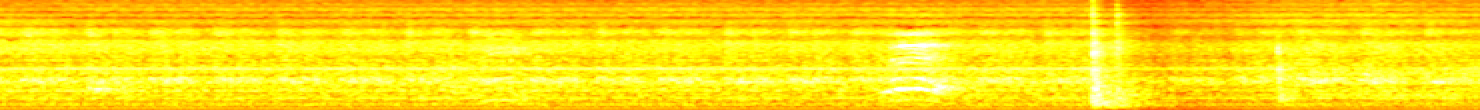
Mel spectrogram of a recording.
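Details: Fox engine, noise in the morning: quiet idle with a faint steady whirring whine and no knocking; worn accessory belt pulley bearing.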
